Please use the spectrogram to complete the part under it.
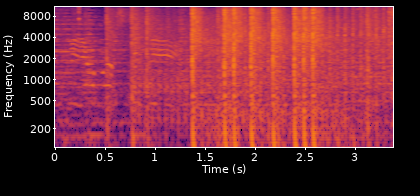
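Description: Enemy gunfire in a WW2 video game: clusters of sharp, loud rifle and machine-gun shots in quick irregular bursts over a rumbling battlefield background.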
